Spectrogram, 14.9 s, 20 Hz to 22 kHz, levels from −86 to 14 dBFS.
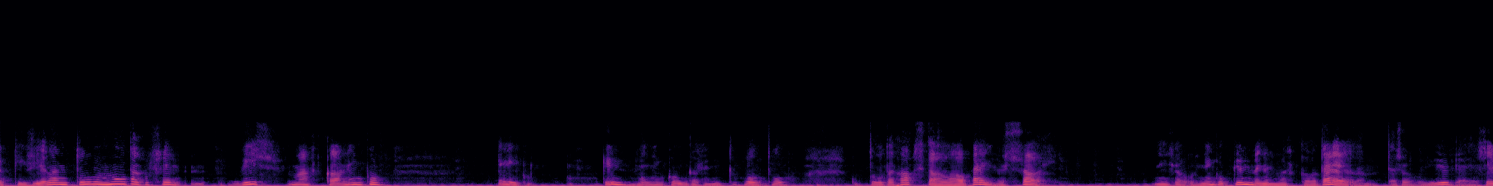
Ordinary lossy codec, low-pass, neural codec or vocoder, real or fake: none; none; codec, 16 kHz, 4 kbps, FreqCodec, smaller model; fake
